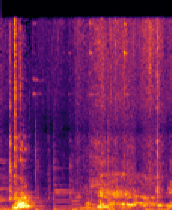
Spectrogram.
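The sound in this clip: A dog barks at the door of a mobile home as visitors arrive, giving a few short, excited woofs and yips. People talk and greet each other over the barking.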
